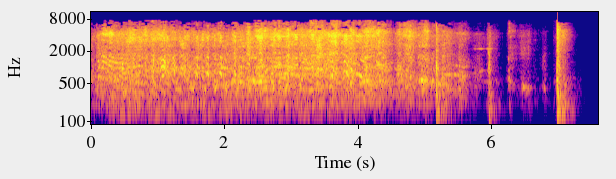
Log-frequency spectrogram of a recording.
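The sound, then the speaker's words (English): A secret panel in a wall slides open with a sustained, rough scraping rumble for about five seconds, then trails off into a few sharp knocks and clunks. “Hey, look, Costello. There's a panel sliding open in that wall.”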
